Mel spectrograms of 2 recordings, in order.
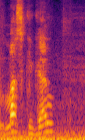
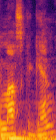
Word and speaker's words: Muskegon: it's very exciting and yes I know you guys gave me grief for calling it Muskegon but for the day it is officially musk again it's spelled the saying it's got Elon Musk in the name it's very clever it's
